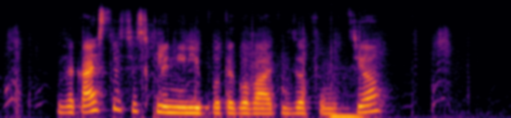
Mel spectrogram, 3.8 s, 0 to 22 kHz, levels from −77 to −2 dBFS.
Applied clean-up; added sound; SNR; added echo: neural mask model RNNoise.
